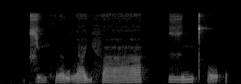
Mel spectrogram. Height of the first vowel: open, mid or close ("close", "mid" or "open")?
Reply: mid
